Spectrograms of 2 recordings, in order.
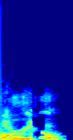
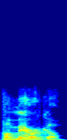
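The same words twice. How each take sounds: First: The name does not echo the word America. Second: The name sounds like the word America. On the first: The speaker calls it right. "you said it right the first time" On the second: The speaker calls it wrong. "I like the America sounding uh, uh, pronunciation"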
